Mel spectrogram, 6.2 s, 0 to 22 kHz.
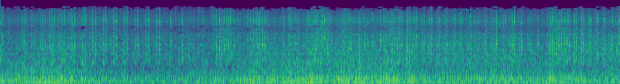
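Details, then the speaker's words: Used Chevy 350 small-block V8 on an engine stand, first run after purchase: uneven, lumpy idle that stumbles and surges; carburetor top off shows dirt inside, idle circuit tubes likely plugged, thorough carb cleaning needed. "got the top of the carburetor off some of the parts out and there's definitely dirt down in there so we're going have to give a thorough cleaning"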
